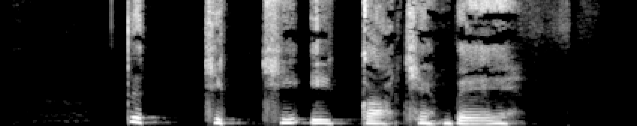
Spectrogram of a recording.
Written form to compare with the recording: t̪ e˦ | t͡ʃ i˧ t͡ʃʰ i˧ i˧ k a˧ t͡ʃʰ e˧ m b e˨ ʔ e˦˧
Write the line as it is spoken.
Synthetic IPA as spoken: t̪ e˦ | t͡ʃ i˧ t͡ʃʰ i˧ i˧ k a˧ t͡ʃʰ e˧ m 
